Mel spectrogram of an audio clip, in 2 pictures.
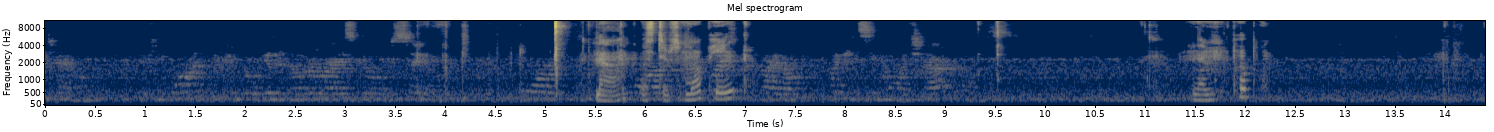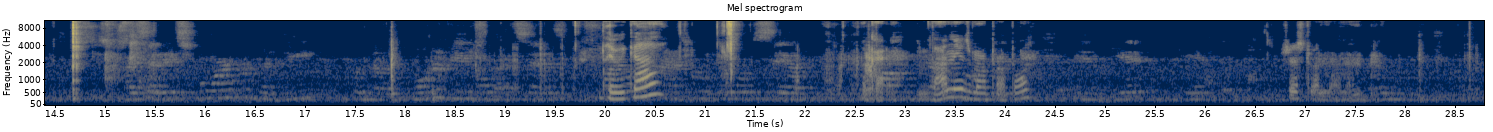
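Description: A young girl talks close up, chatty and animated.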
